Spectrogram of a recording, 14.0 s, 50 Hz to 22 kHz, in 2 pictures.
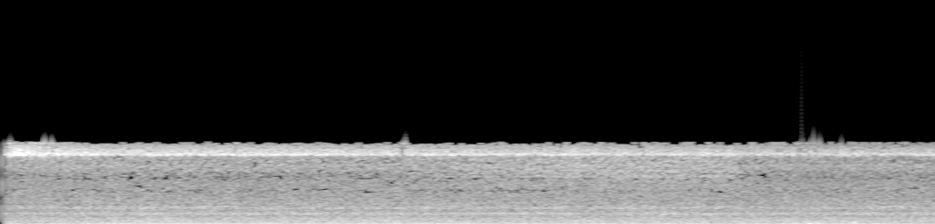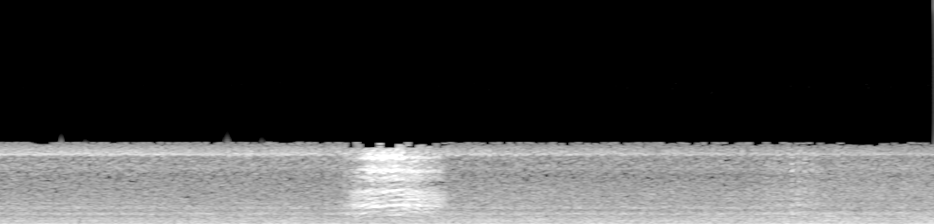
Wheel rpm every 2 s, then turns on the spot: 0, 0, 0, 0, 20, 10, 10.
10-14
